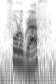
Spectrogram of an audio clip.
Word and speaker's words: photograph: For example, if I have the word photograph, again I have first sound. So just because I have the letter P doesn't mean I can pronounce this as per always.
